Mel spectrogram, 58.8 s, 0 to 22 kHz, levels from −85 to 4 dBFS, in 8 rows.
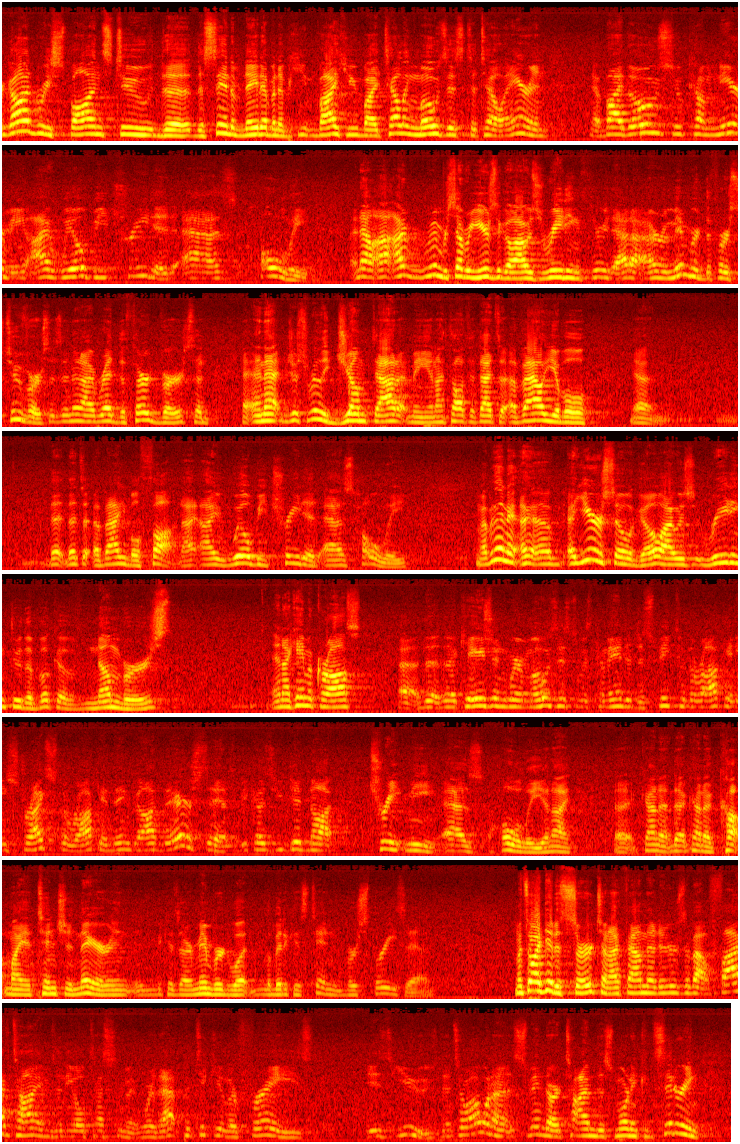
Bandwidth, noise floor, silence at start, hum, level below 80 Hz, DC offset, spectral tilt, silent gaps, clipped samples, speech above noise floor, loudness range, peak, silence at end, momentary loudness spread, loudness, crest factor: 19 kHz; -42 dBFS; 0 s; none; -52 dBFS; under 0.1%; -4.5 dB/octave; none; under 0.1%; 21 dB; 9 LU; -4 dBFS; 0 s; 17 LU; -21 LUFS; 16 dB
